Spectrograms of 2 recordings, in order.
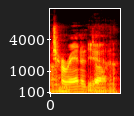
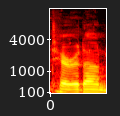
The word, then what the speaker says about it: pteranodon: makes sense yeah also we may have been saying that dinosaur name wrong but whatever who cares um yeah no tyranitar pteranodon oh i think i said pterodon once and y'all were like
